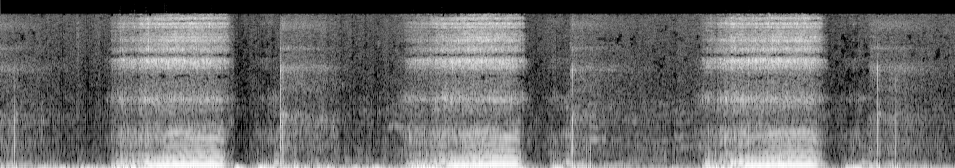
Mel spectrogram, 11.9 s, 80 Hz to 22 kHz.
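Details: Loud, rattling snores with each breath in, about 16 per minute, separated by quiet breaths out; snoring.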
